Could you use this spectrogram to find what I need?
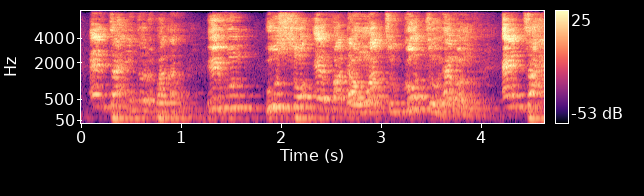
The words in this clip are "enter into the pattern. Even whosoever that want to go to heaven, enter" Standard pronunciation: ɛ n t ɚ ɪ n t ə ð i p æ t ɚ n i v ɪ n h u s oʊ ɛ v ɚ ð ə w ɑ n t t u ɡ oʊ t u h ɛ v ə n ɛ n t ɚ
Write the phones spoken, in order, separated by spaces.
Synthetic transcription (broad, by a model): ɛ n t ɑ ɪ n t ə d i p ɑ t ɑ i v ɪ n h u s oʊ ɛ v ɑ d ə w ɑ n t t u ɡ oʊ t u h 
